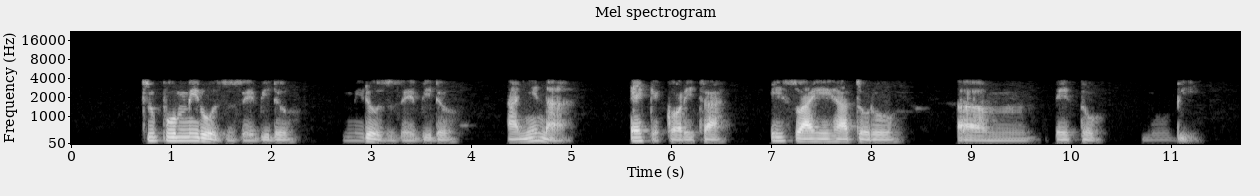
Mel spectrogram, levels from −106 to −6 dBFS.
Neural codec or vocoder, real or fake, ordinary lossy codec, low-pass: none; real; none; 3.6 kHz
